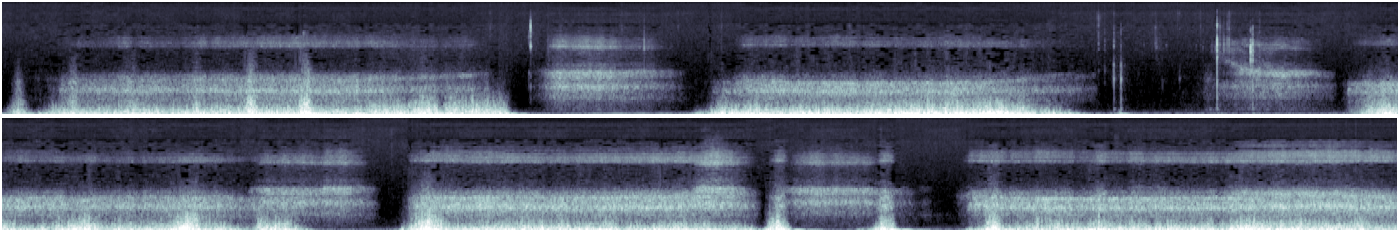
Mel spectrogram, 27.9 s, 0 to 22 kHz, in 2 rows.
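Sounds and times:
soft wind gusts brushing past the ear: 0:00.0 - 0:05.2, 0:07.0 - 0:10.8, 0:13.5 - 0:17.0, 0:18.0 - 0:22.0, 0:23.8 - 0:27.9.

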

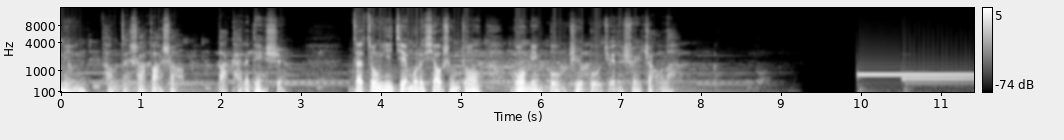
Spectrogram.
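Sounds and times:
speech: 0:00.0 - 0:02.9, 0:03.6 - 0:07.8
doorbell at a home's front door sounding a two-note ding-dong chime: 0:10.0 - 0:11.4.

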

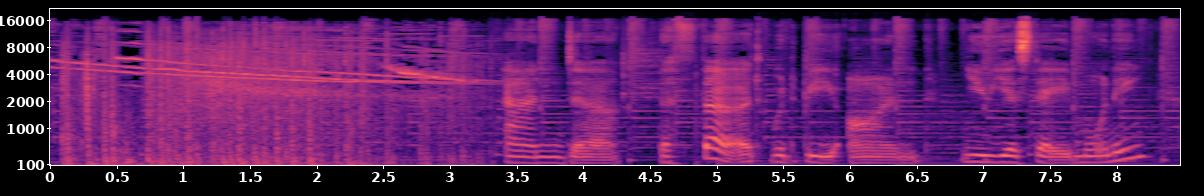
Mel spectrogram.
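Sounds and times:
firecrackers and fireworks popping: 0:00.0 - 0:03.4
speech: 0:03.6 - 0:08.4.

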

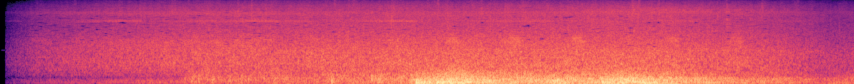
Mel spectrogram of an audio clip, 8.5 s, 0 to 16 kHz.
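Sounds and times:
rain: 0:00.0 - 0:08.5
wind: 0:00.0 - 0:08.5
deep rumbling roll of thunder: 0:01.9 - 0:08.5.

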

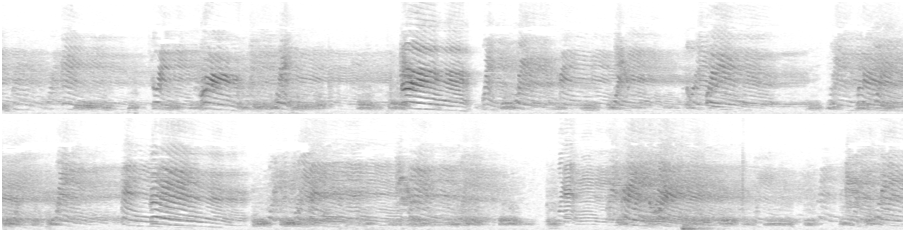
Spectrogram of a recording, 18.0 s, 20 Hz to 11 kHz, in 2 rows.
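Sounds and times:
dense overlapping bird chatter in bushveld in South Africa: 0:00.0 - 0:18.0
single low thump: 0:15.8 - 0:16.3.

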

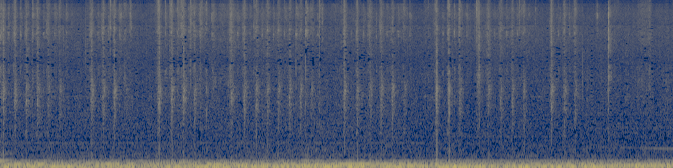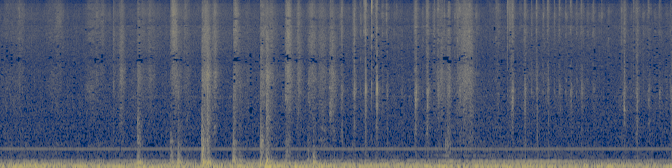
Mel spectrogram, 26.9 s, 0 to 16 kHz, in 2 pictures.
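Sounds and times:
scissor snips during a haircut: 0:00.0 - 0:12.3, 0:20.2 - 0:22.6, 0:23.6 - 0:26.9
deep steady rumble: 0:00.0 - 0:26.9
faint humming tone: 0:00.0 - 0:26.9.

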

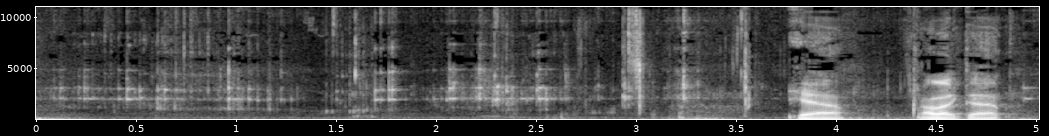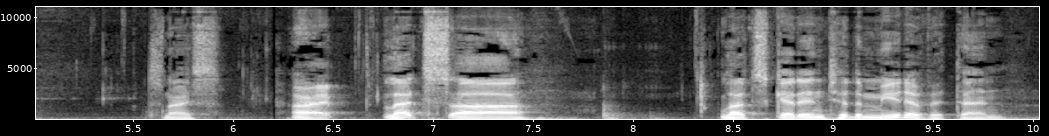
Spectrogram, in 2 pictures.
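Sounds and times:
glasses clinking together in a toast: 0:00.0 - 0:03.4, 0:04.5 - 0:05.6
speech: 0:03.8 - 0:05.0, 0:05.6 - 0:07.6, 0:08.4 - 0:10.0.

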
